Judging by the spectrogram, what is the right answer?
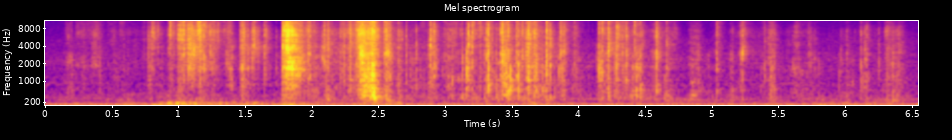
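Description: Foil wrapper of a 2023 Panini Elite Extra Edition Baseball card pack crinkling as it is torn open and the cards are pulled out. The crackling is loudest from about one second in until about four seconds, then drops to fainter rustling.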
